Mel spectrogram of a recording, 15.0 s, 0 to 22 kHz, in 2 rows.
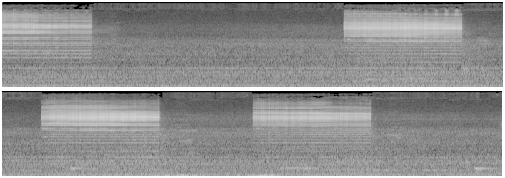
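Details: Fractional CO2 laser (Total FX, 0.3 mm spot) firing during facial skin resurfacing, with stinging hot spots: machine hum with repeated high-pitched buzzing bursts.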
